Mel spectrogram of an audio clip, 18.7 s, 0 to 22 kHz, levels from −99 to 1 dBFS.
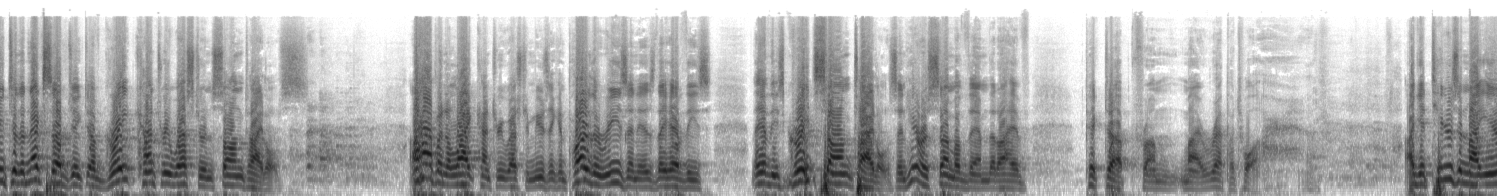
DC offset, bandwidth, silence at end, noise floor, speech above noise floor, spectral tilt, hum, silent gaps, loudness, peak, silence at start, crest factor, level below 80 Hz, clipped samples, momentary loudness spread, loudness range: under 0.1%; 17 kHz; 0 s; -53 dBFS; 36 dB; -4.5 dB/octave; none; none; -17 LUFS; -2 dBFS; 0 s; 16 dB; -36 dBFS; under 0.1%; 14 LU; 8 LU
